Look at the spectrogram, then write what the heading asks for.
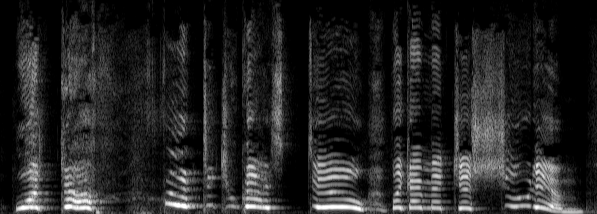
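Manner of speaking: high, loud, slow wailing complaint; distraught God. Retold or imitated. God watching his son crucified, wailing. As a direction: wail it like a father in disbelief.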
